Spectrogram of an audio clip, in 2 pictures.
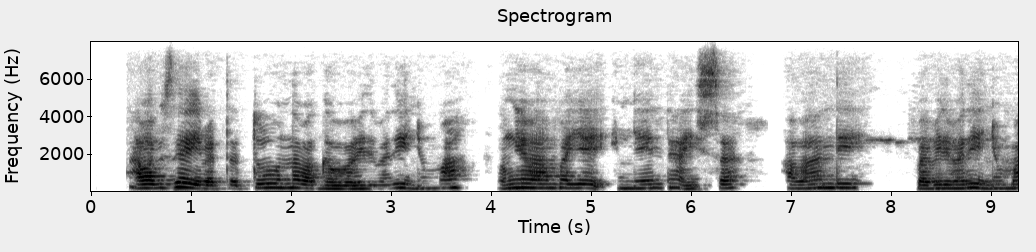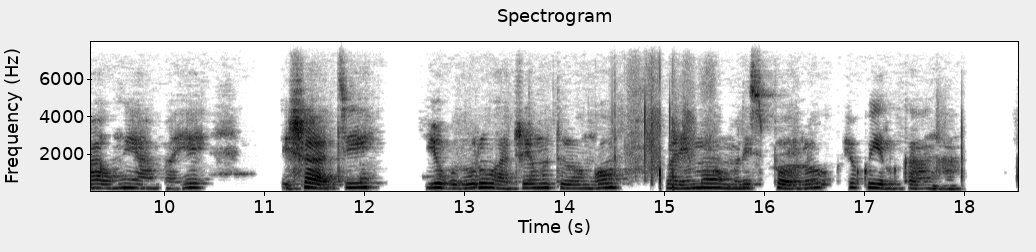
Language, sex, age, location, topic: Kinyarwanda, female, 18-24, Kigali, health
